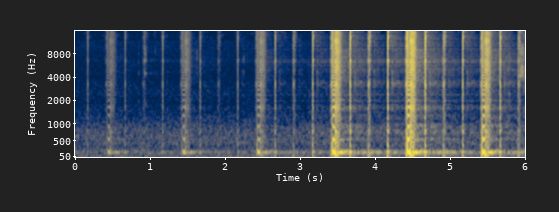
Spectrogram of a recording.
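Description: Teenage Engineering Pocket Operator pocket synthesizer playing a programmed drum beat. It has a low kick about once a second with lighter hat-like ticks between, and it grows louder and fuller as parts are added.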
